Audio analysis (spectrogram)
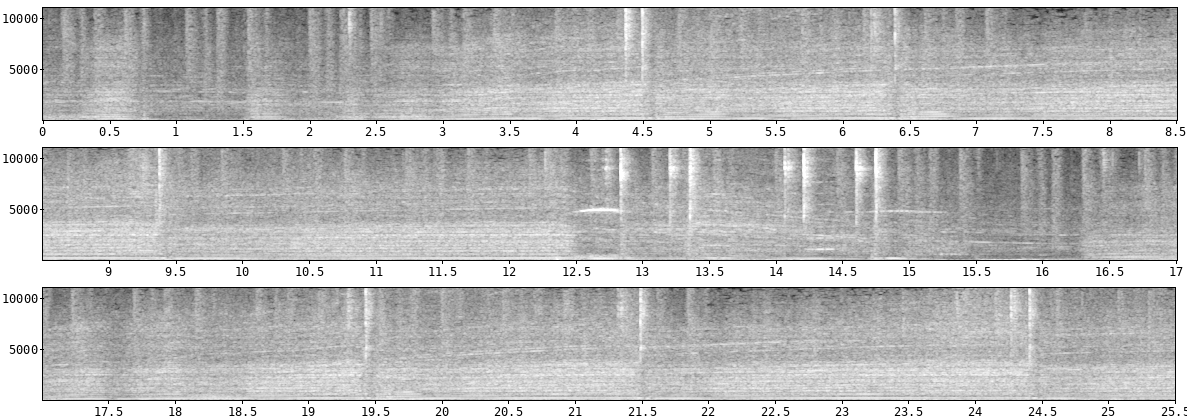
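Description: Race car engine in the Le Mans Ultimate racing simulator, a steady loud drone with rising and falling pitch as the car accelerates and shifts gears, with occasional tire squeal, continuous throughout.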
